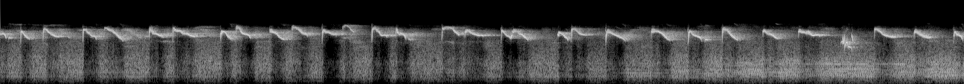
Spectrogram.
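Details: Caged songbird due for deworming, recorded 9 December 2018, pouring out rapid, ringing whistled notes that dip and slur downward in a steady, busy stream, with one lower note near the end.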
